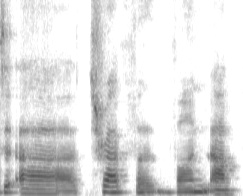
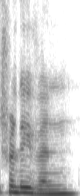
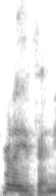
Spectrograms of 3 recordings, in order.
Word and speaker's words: Treleaven: So talk to me about Dr. David Trevon. I can't pronounce his last name. David Treleaven. Treleaven, yeah. Yeah.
